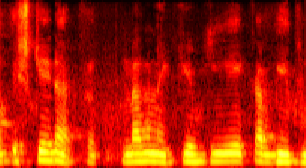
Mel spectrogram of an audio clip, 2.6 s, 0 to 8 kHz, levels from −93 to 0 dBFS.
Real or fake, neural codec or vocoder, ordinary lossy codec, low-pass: fake; codec, 16 kHz, 1 kbps, X-Codec, HuBERT features, trained on balanced general audio; none; none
